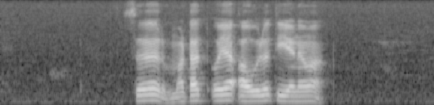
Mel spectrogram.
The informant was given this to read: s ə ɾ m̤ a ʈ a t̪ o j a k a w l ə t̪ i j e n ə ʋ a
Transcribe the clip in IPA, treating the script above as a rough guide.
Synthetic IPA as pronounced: s ə ɾ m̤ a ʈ a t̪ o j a ʔ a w l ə t̪ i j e n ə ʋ a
